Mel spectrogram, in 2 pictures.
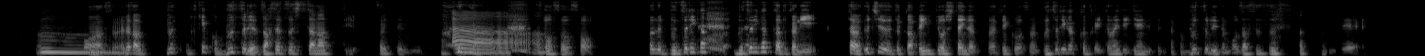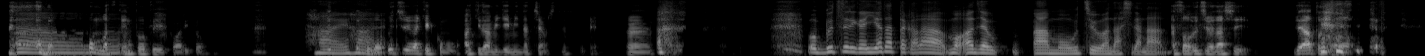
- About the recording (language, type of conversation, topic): Japanese, podcast, 好きなことを仕事にすべきだと思いますか？
- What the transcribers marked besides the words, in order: chuckle; tapping; unintelligible speech; chuckle; chuckle; unintelligible speech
